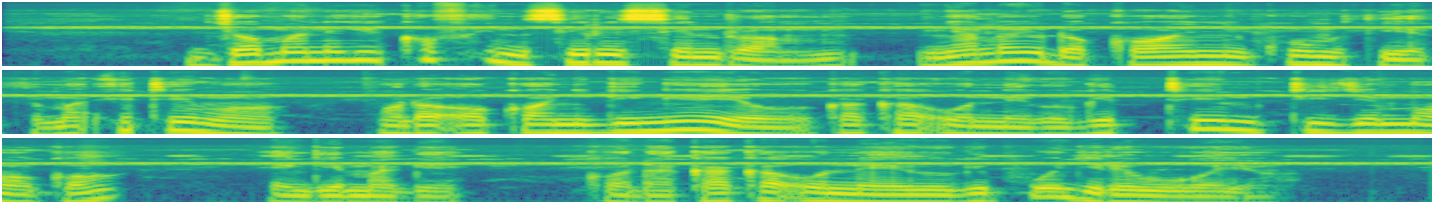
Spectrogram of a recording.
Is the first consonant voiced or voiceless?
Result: voiced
